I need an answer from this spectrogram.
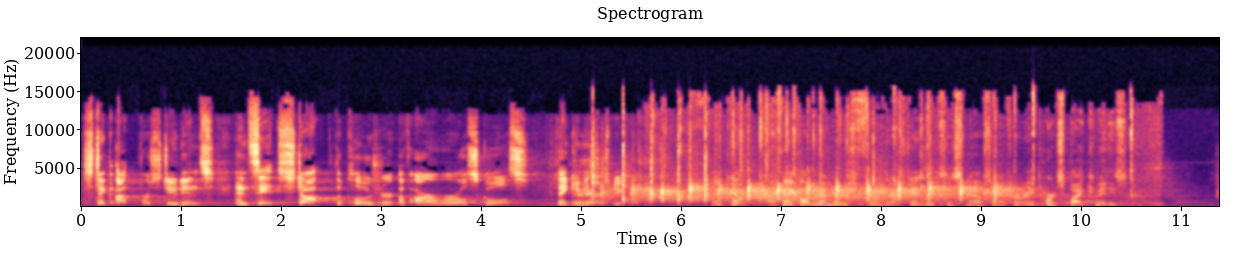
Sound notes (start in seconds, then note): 9.0 some Applause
